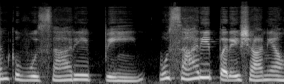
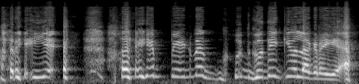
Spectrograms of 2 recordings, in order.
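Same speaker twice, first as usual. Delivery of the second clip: higher, louder, tickled and puzzled; tickled giggly voice; 6 semitones higher, 5 dB louder than usual. Acted. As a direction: laugh through the tickle. Husband feels tickling. (गुदगुदी से हँसता हुआ)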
